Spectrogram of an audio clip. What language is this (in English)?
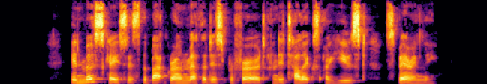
English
